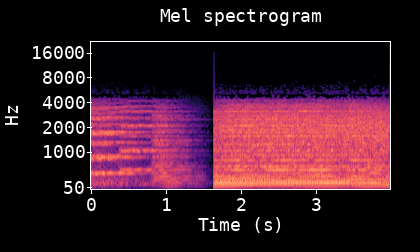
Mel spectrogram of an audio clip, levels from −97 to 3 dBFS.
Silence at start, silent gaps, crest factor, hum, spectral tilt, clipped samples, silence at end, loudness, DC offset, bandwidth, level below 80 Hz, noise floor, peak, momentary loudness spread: 0 s; none; 16 dB; none; -3.5 dB/octave; under 0.1%; 0 s; -17 LUFS; under 0.1%; 4.9 kHz; -48 dBFS; -39 dBFS; -2 dBFS; 12 LU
